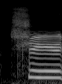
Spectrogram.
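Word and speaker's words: 吃: 한번 더 출 좋아요 빨래할 때 빨 하고 혀 위치 잡으신 상태에서 발음해 보시면 츄 좋습니다 그렇다면 연결 할게요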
